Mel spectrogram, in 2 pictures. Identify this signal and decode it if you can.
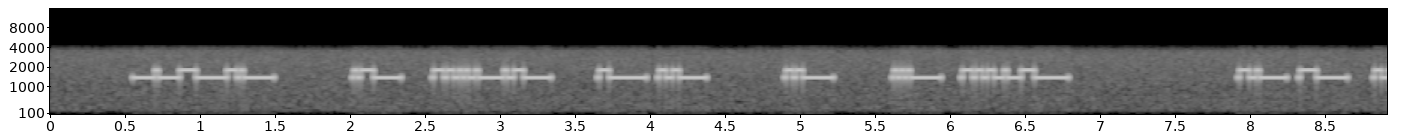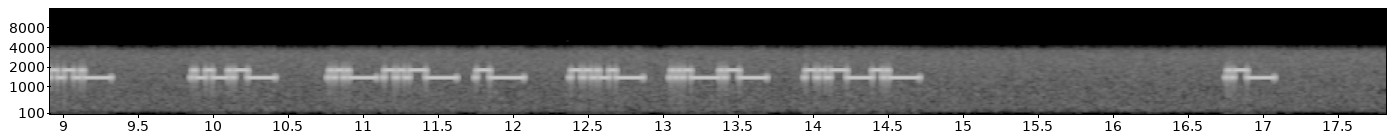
TTY/TDD text telephone tones (45.45 baud Baudot), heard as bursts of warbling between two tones, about 400 Hz shift, 1600 Hz centre. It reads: THE FAMILY CONTINUED TO USE THE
